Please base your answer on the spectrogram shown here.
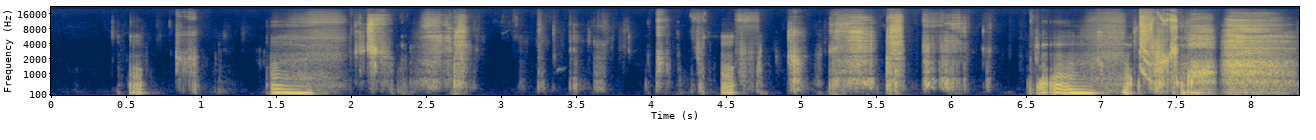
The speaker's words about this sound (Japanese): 君のプルプルでおいしそうな唇を見ていたら、ついキスをしてしまったよ。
